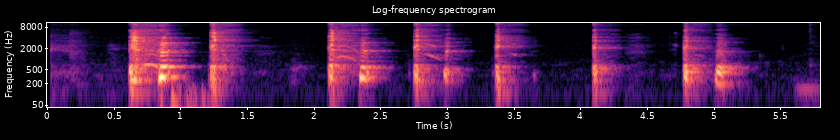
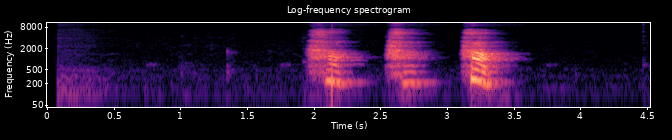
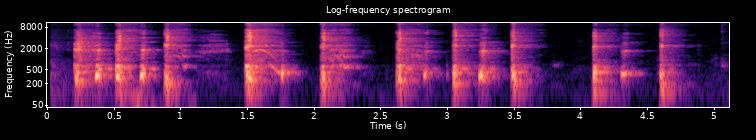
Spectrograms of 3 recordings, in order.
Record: {"three_cough_length": "5.8 s", "three_cough_amplitude": 32768, "three_cough_signal_mean_std_ratio": 0.27, "exhalation_length": "4.5 s", "exhalation_amplitude": 11634, "exhalation_signal_mean_std_ratio": 0.26, "cough_length": "5.1 s", "cough_amplitude": 26857, "cough_signal_mean_std_ratio": 0.37, "survey_phase": "beta (2021-08-13 to 2022-03-07)", "age": "45-64", "gender": "Female", "wearing_mask": "No", "symptom_change_to_sense_of_smell_or_taste": true, "smoker_status": "Never smoked", "respiratory_condition_asthma": false, "respiratory_condition_other": false, "recruitment_source": "REACT", "submission_delay": "2 days", "covid_test_result": "Negative", "covid_test_method": "RT-qPCR", "influenza_a_test_result": "Negative", "influenza_b_test_result": "Negative"}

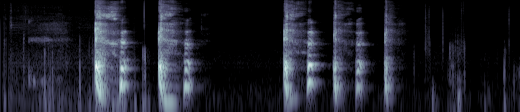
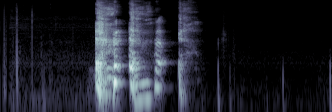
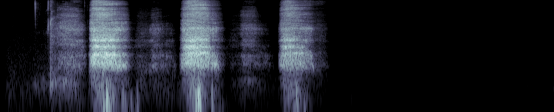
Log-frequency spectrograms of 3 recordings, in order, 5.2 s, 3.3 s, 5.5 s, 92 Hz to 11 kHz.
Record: {"three_cough_length": "5.2 s", "three_cough_amplitude": 32588, "three_cough_signal_mean_std_ratio": 0.24, "cough_length": "3.3 s", "cough_amplitude": 27629, "cough_signal_mean_std_ratio": 0.27, "exhalation_length": "5.5 s", "exhalation_amplitude": 27720, "exhalation_signal_mean_std_ratio": 0.31, "survey_phase": "beta (2021-08-13 to 2022-03-07)", "age": "45-64", "gender": "Female", "wearing_mask": "No", "symptom_none": true, "smoker_status": "Never smoked", "respiratory_condition_asthma": false, "respiratory_condition_other": false, "recruitment_source": "REACT", "submission_delay": "1 day", "covid_test_result": "Negative", "covid_test_method": "RT-qPCR", "influenza_a_test_result": "Negative", "influenza_b_test_result": "Negative"}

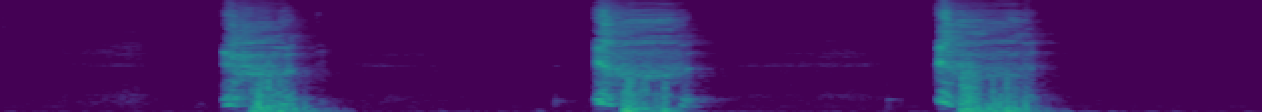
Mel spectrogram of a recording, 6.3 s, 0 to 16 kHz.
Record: {"three_cough_length": "6.3 s", "three_cough_amplitude": 16860, "three_cough_signal_mean_std_ratio": 0.35, "survey_phase": "beta (2021-08-13 to 2022-03-07)", "age": "18-44", "gender": "Male", "wearing_mask": "No", "symptom_cough_any": true, "symptom_runny_or_blocked_nose": true, "symptom_change_to_sense_of_smell_or_taste": true, "symptom_onset": "9 days", "smoker_status": "Never smoked", "respiratory_condition_asthma": false, "respiratory_condition_other": false, "recruitment_source": "Test and Trace", "submission_delay": "6 days", "covid_test_result": "Positive", "covid_test_method": "RT-qPCR"}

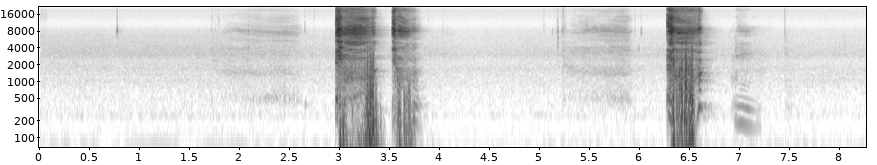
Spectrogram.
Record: {"cough_length": "8.3 s", "cough_amplitude": 32768, "cough_signal_mean_std_ratio": 0.23, "survey_phase": "beta (2021-08-13 to 2022-03-07)", "age": "18-44", "gender": "Female", "wearing_mask": "No", "symptom_runny_or_blocked_nose": true, "symptom_fatigue": true, "symptom_headache": true, "symptom_change_to_sense_of_smell_or_taste": true, "symptom_loss_of_taste": true, "smoker_status": "Current smoker (11 or more cigarettes per day)", "respiratory_condition_asthma": false, "respiratory_condition_other": false, "recruitment_source": "Test and Trace", "submission_delay": "3 days", "covid_test_result": "Positive", "covid_test_method": "RT-qPCR", "covid_ct_value": 28.9, "covid_ct_gene": "ORF1ab gene"}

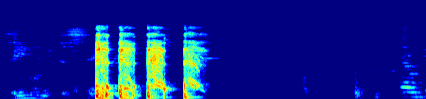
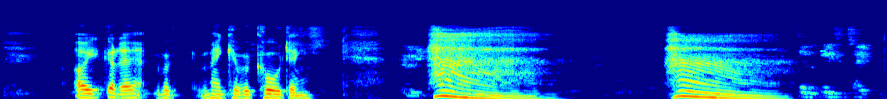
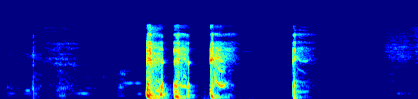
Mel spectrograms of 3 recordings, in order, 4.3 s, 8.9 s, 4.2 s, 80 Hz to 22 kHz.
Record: {"cough_length": "4.3 s", "cough_amplitude": 29460, "cough_signal_mean_std_ratio": 0.3, "exhalation_length": "8.9 s", "exhalation_amplitude": 14193, "exhalation_signal_mean_std_ratio": 0.54, "three_cough_length": "4.2 s", "three_cough_amplitude": 28883, "three_cough_signal_mean_std_ratio": 0.26, "survey_phase": "beta (2021-08-13 to 2022-03-07)", "age": "18-44", "gender": "Female", "wearing_mask": "No", "symptom_abdominal_pain": true, "symptom_diarrhoea": true, "symptom_fatigue": true, "symptom_onset": "12 days", "smoker_status": "Current smoker (11 or more cigarettes per day)", "respiratory_condition_asthma": true, "respiratory_condition_other": false, "recruitment_source": "REACT", "submission_delay": "10 days", "covid_test_result": "Negative", "covid_test_method": "RT-qPCR"}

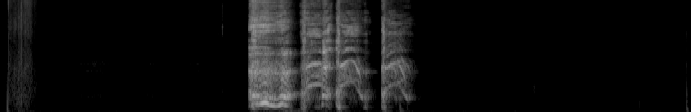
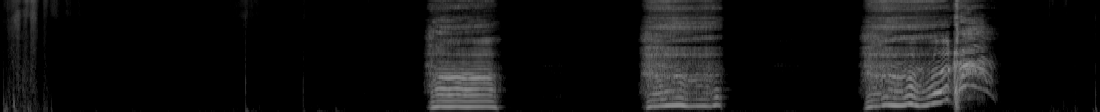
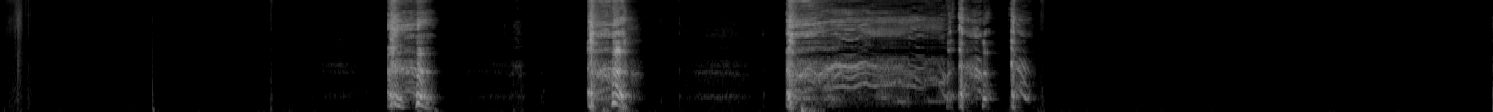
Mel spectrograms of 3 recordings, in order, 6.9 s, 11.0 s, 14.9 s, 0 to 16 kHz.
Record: {"cough_length": "6.9 s", "cough_amplitude": 12905, "cough_signal_mean_std_ratio": 0.31, "exhalation_length": "11.0 s", "exhalation_amplitude": 4888, "exhalation_signal_mean_std_ratio": 0.42, "three_cough_length": "14.9 s", "three_cough_amplitude": 15498, "three_cough_signal_mean_std_ratio": 0.26, "survey_phase": "beta (2021-08-13 to 2022-03-07)", "age": "45-64", "gender": "Male", "wearing_mask": "No", "symptom_cough_any": true, "symptom_runny_or_blocked_nose": true, "symptom_shortness_of_breath": true, "symptom_sore_throat": true, "symptom_fatigue": true, "symptom_headache": true, "symptom_change_to_sense_of_smell_or_taste": true, "symptom_loss_of_taste": true, "smoker_status": "Ex-smoker", "respiratory_condition_asthma": false, "respiratory_condition_other": false, "recruitment_source": "Test and Trace", "submission_delay": "2 days", "covid_test_result": "Positive", "covid_test_method": "ePCR"}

